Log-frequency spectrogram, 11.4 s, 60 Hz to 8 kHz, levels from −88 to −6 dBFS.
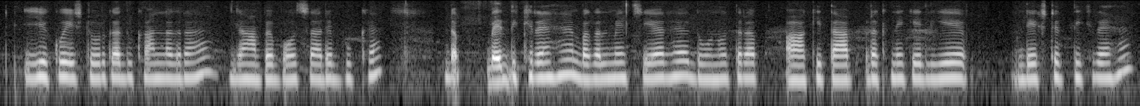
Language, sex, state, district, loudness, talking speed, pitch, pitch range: Hindi, female, Bihar, East Champaran, -23 LUFS, 175 wpm, 220 Hz, 210-225 Hz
